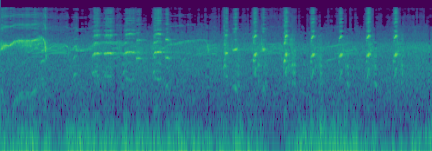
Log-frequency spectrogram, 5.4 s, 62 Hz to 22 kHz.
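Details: Bald eagle at the West End nest on 4 July 2022, after chasing an intruder from her eaglet; a drawn, high whistle followed by a rapid, even series of short, sharp piping notes, with steady wind rumble underneath.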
